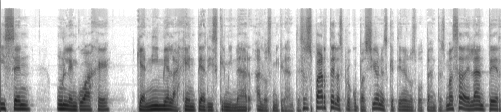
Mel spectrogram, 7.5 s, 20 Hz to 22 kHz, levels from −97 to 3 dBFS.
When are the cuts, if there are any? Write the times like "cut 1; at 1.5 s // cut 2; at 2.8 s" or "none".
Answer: none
